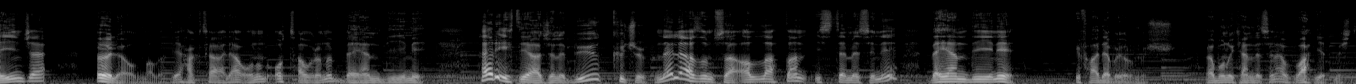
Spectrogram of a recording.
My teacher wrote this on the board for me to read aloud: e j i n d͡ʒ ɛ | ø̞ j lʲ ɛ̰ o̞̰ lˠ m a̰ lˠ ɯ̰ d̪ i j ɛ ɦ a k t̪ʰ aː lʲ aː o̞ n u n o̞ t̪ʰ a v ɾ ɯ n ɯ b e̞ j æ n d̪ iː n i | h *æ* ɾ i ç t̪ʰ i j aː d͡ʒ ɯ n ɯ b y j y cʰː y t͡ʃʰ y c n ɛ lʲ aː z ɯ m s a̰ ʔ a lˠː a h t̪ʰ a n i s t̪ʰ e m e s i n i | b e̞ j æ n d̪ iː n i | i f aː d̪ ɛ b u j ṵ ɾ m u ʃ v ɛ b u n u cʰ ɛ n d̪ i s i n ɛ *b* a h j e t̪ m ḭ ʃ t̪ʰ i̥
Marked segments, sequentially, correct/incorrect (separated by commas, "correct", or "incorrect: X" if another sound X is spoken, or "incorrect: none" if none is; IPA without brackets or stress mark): correct, incorrect: v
